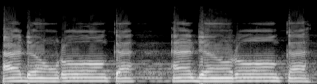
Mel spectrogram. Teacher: qalqalah mantul di dal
